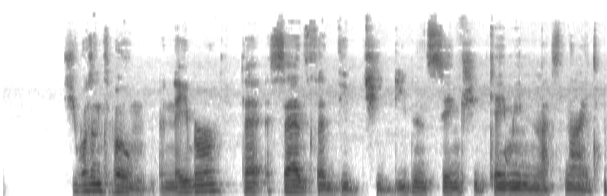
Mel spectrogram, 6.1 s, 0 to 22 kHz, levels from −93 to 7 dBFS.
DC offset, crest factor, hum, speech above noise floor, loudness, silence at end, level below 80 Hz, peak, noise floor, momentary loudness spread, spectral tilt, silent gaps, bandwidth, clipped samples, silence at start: under 0.1%; 18 dB; none; 56 dB; -26 LUFS; 0 s; -60 dBFS; -8 dBFS; -82 dBFS; 7 LU; -4 dB/octave; none; 16 kHz; under 0.1%; 0.65 s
